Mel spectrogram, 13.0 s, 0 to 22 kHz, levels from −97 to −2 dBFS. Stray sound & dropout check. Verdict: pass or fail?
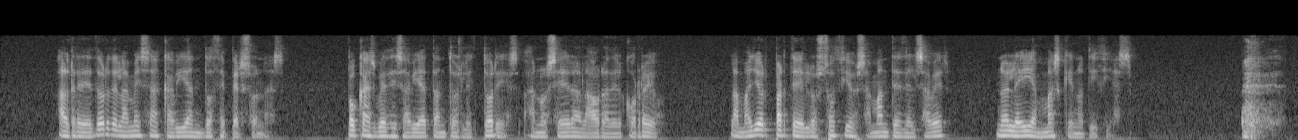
fail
